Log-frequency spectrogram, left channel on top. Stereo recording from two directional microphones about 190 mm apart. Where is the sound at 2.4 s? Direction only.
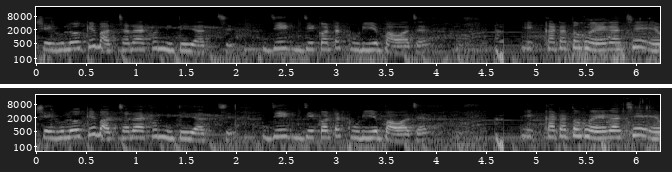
5° left (ahead or behind).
